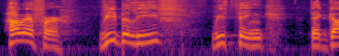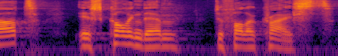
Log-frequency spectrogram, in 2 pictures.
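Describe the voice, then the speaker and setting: A middle-aged man from the Netherlands with a Dutch accent, a missionary speaking earnestly and thankfully to supporters, pausing often with fillers. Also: mid-range voice. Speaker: missionary church planter. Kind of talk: address to supporting congregation.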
